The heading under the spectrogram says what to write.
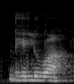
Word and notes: ciʔaki: female

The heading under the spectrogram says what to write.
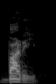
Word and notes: bárì: apatani

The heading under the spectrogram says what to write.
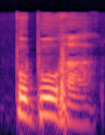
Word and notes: bubuha: Raga

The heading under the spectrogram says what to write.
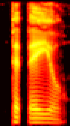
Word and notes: Pepeio: Kapingamarangi

